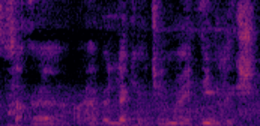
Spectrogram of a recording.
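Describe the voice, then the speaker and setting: A man with a non-native accent speaks at a moderate pace, with audible room echo around him. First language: not English. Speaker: video blogger. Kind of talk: personal vlog monologue. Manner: halting.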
